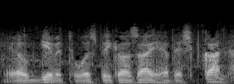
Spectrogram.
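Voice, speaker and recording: A man's voice: sits low, steady tone, a little fast, fairly bright tone, faint music behind. An actor playing a ruthless young male escaped officer who talks in a cold, commanding, threatening way, in 1940s radio acting style. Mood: menacing. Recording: dull, faintly hissy 1940s radio.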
